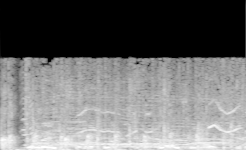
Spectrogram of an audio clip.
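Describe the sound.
Steady audience applause with crowd voices and cheering mixed in, a dense, continuous wash of clapping that holds at an even, fairly loud level throughout.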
